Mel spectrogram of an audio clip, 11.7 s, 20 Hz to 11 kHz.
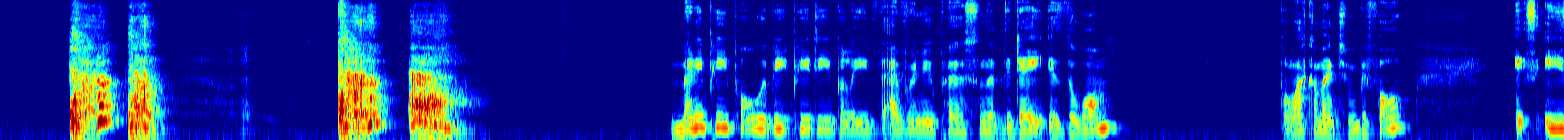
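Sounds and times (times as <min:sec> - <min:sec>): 
person coughing: 0:00.5 - 0:03.7
faint breathing: 0:01.3 - 0:02.1, 0:10.6 - 0:11.3
speech: 0:05.1 - 0:08.5, 0:09.6 - 0:10.8, 0:11.4 - 0:11.7.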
